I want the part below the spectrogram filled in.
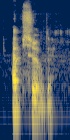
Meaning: plural of absurde
- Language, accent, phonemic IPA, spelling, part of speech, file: French, Canada, /ap.syʁd/, absurdes, adjective, LL-Q150 (fra)-absurdes.wav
